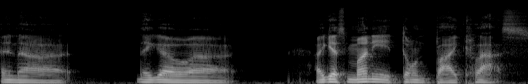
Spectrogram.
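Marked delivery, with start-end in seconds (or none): 3.2-5.3 put-on Russian man's accent. Retelling what the people in the next car said to Tim, in a Russian-guy accent. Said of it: "He was like a Russian guy".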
